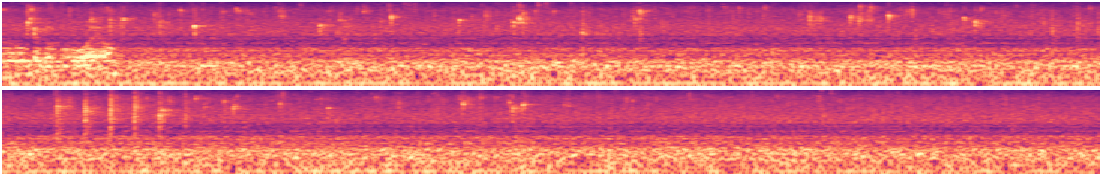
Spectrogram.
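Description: Gar fish meatballs fry in hot oil with a steady, dense sizzle and crackle that holds evenly throughout, a voice talking quietly over it.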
